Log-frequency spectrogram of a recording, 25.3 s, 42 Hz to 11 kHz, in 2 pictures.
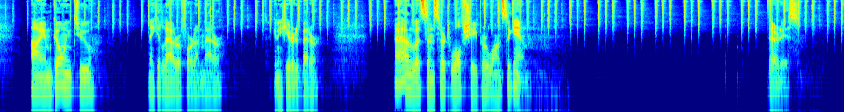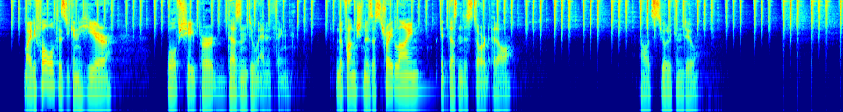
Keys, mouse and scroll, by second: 0.8-2.9 drag, 5.7 right click, 8.0-8.7 scroll down 2, 11.2 click, 13.0 click, 14.6-16.0 drag, 19.8-22.0 drag, 22.5 click, 24.0 click.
